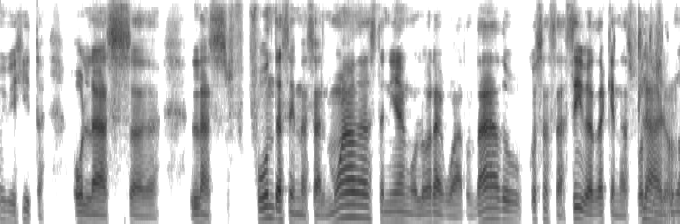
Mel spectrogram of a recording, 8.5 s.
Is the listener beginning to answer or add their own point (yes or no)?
no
